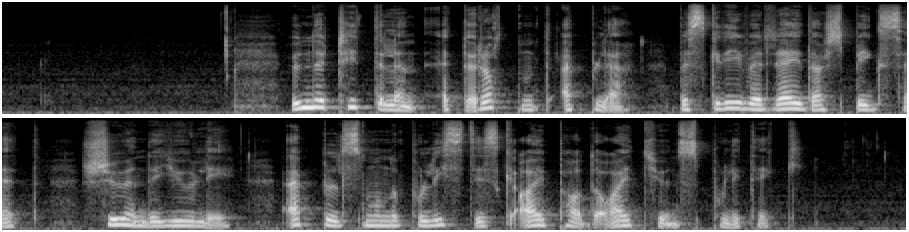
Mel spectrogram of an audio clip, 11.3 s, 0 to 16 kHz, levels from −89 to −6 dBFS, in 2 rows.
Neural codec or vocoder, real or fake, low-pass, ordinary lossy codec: none; real; 14.4 kHz; none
